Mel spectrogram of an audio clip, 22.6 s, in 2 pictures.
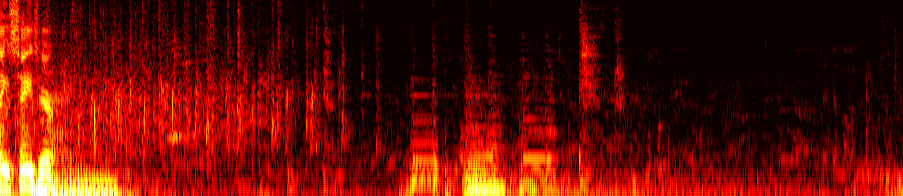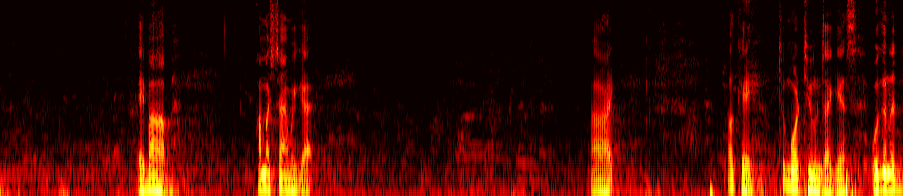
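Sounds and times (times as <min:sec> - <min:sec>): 
speech: 0:00.0 - 0:01.0, 0:13.1 - 0:13.6, 0:14.5 - 0:15.3, 0:18.7 - 0:19.1, 0:20.4 - 0:22.5
people cheering: 0:00.0 - 0:04.1
audience clapping: 0:00.0 - 0:05.6.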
